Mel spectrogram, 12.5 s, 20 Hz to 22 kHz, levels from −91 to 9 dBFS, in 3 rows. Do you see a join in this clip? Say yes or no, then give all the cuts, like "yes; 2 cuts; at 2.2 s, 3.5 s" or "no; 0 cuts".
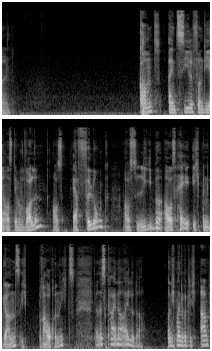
no; 0 cuts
